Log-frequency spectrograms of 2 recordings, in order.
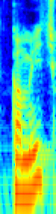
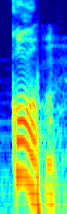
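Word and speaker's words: comb: और कंघी को इंग्लिश में हम बोलते हैं कॉम, इसमें एम साइलेंट रहता है, इसको बोलेंगे कॉम।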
